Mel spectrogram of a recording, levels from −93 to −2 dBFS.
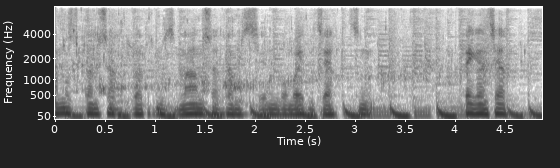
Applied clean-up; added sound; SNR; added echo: none; Fill (with liquid); 20 dB; none.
